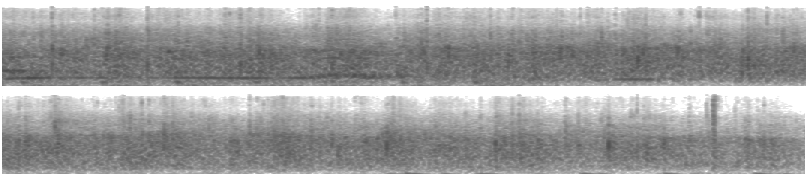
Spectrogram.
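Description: An audience claps their hands to say thank you to Jesus, in a dense, steady wash of applause that holds at an even loudness for several seconds, with no voices rising above it.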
